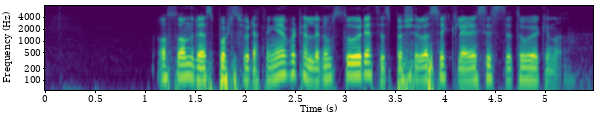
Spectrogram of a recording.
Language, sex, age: Norwegian, male, 24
